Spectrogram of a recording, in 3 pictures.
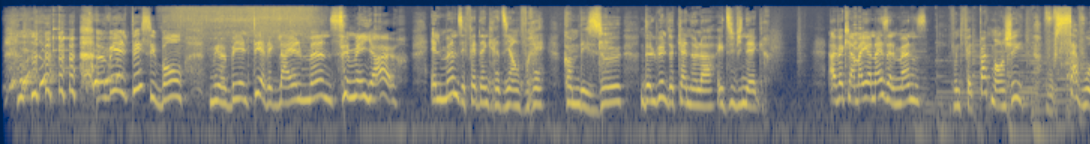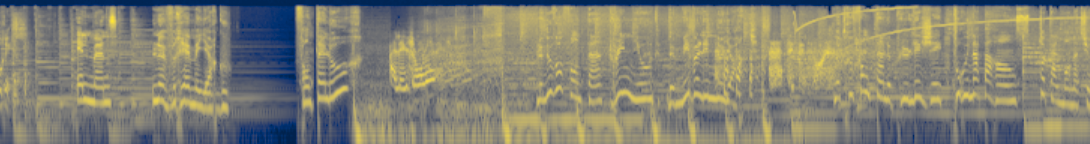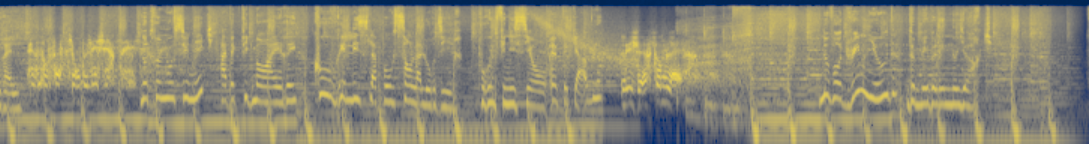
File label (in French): demo publicites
